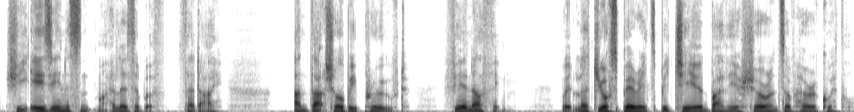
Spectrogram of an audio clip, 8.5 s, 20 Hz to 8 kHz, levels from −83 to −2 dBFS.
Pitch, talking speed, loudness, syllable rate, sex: 95 Hz, 185 wpm, -21 LUFS, 5.9 syllables/s, male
